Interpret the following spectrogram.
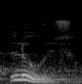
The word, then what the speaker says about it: lose: idea children you see l o s e this is the verb form okay and we pronounce that this word as loose okay loose so she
